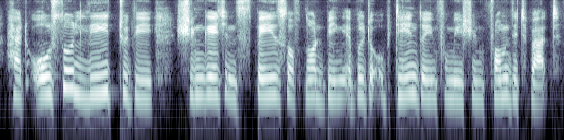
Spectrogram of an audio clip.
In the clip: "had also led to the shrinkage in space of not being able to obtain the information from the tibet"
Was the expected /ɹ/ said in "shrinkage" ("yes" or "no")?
no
